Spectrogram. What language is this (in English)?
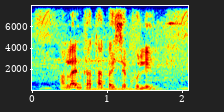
Bhojpuri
